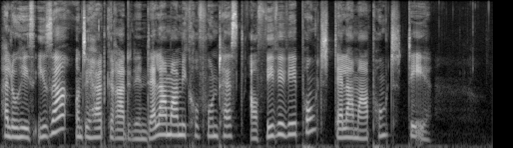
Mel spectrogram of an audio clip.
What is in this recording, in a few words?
speech f; lewitt lct540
